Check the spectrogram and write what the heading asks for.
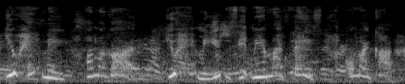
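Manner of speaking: hammed-up panicked cry of being hit; retelling a woman's screaming fit at full volume; mock hysterical yelling. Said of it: "She's like".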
